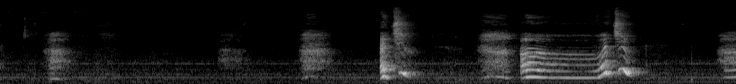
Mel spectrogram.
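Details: Soft breathy sounds, then a sharp sneeze-like burst followed by voiced giggling: sneezing with laughter.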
